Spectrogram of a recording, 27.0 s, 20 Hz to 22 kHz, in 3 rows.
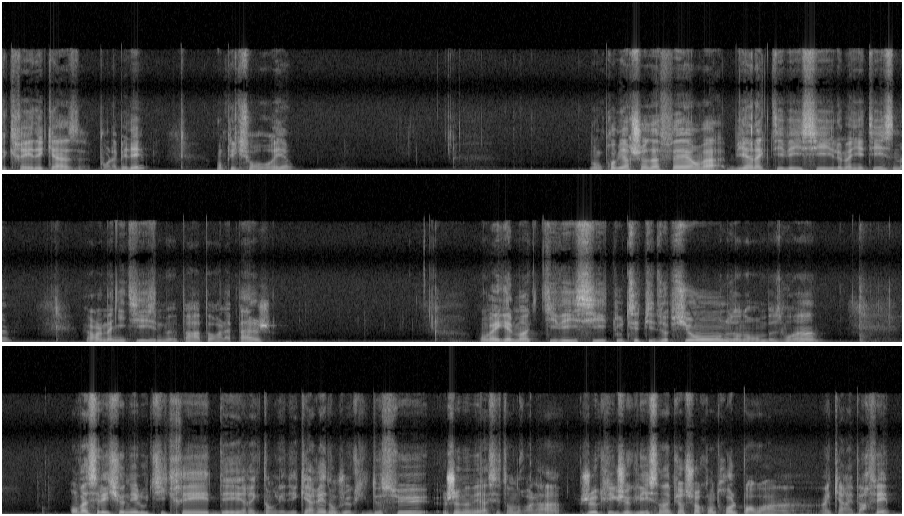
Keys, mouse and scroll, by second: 0.0 click, 2.4 click, 5.2 middle click, 5.8 middle click, 7.6 click, 8.1 click, 11.4 click, 14.3 click, 14.9 click, 15.4 click, 15.9 click, 16.3 click, 17.2 middle click, 21.1 click, 23.9-26.8 drag.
